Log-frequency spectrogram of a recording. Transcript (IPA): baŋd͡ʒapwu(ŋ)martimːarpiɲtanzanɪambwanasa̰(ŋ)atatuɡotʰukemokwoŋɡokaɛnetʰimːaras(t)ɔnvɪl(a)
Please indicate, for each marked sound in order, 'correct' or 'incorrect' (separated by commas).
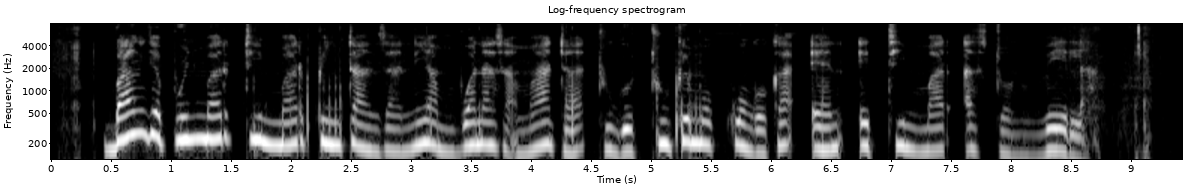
incorrect, incorrect, correct, correct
